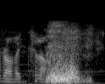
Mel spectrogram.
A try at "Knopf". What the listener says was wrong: The K is silent.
